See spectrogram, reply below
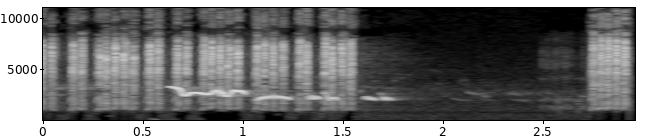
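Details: Thrush (Turdus) calling at roost: dense harsh rattling bursts with thin slurred whistles woven through, a short lull, then another rasping burst begins.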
